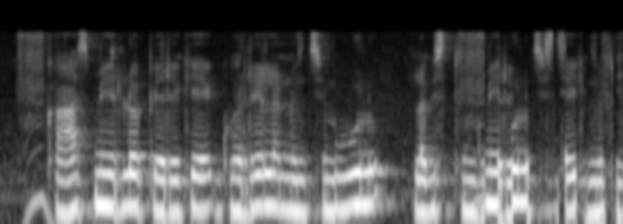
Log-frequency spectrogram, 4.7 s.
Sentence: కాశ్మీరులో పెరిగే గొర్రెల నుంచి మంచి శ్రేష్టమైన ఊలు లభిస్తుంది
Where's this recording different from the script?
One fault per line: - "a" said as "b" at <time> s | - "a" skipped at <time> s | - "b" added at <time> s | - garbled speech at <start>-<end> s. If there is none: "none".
- "మంచి శ్రేష్టమైన" skipped at 2.4 s
- garbled speech at 3.6-4.6 s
